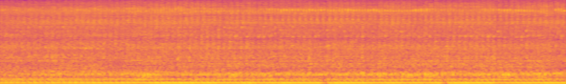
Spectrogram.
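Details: Yamaha Mio scooter, used, that kept dying and losing spark from a bad ground wire, idling after a ground wire was added: even low putter with steady rhythm, no misses or knocks; normal idle.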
